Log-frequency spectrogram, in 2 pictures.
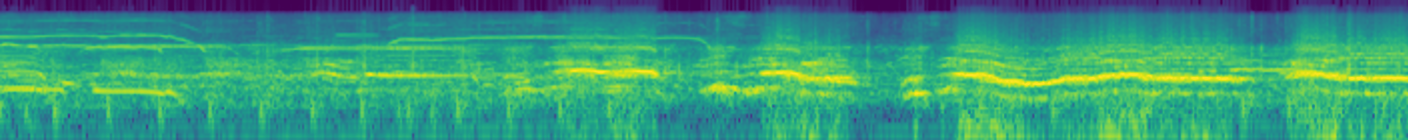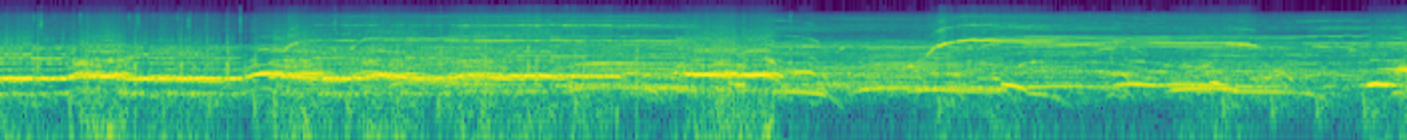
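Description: Football stadium crowd chanting in unison, loud, with one long drawn-out chant through the middle.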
